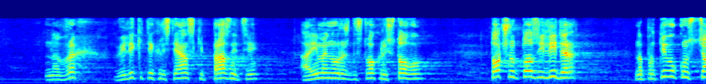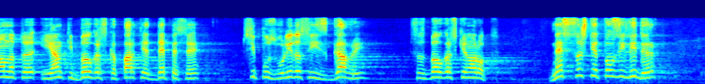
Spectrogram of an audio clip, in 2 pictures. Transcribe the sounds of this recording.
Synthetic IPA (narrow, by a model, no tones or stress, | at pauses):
nɐvɾɤxvɛlik̟it̪ɛxɾist̪iansk̟ipɾaznit̪si | ɐimɛnːoɾəʒd̪ɛst̪vɔxɾist̪ɔvo | t̪ɔt͡ʃnot̪ɔzilid̪ɛɾ | nɐpɾot̪ivʊkonst̪it̪iɔnːət̪əiant̪ibɤlˠɡəɾskəpaɾt̪ijəd̪ɛpɛsɛ | sipozvolid̪ɐsɛizɡavɾi | sɐzbɤlˠɡəɾskiənɐɾɔt̪ | d̪nɛsːɤʃt̪ijət̪ɔzilid̪ɛɾ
